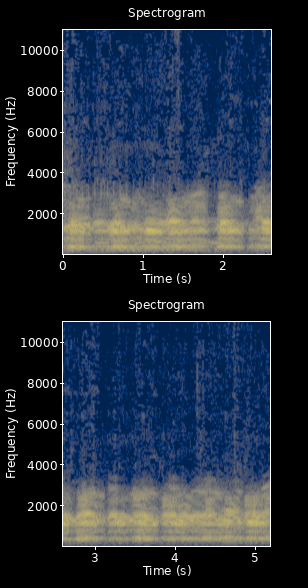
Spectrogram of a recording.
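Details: Chorus of yellow Indian bullfrogs in Malkangiri, Odisha, India, a continuous droning mass of overlapping throaty calls with a steady pulsing rhythm, loudness swelling and dipping about every second.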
